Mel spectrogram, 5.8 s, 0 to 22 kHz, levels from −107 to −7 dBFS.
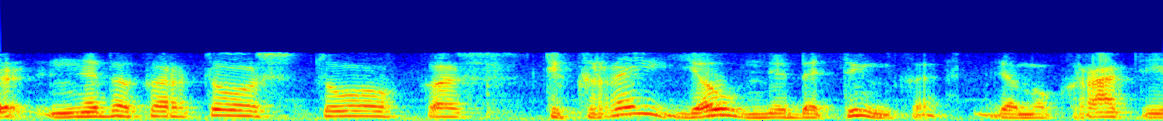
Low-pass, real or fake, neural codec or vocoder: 3.6 kHz; real; none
